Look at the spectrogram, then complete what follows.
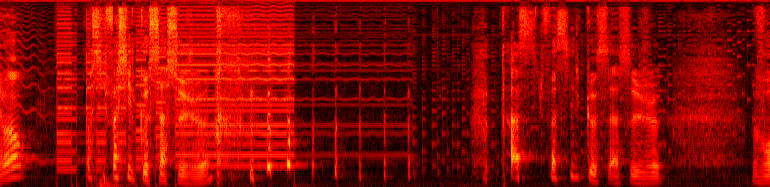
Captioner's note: laughs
